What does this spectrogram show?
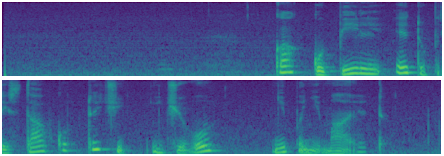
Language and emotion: Russian, sad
